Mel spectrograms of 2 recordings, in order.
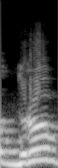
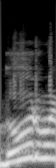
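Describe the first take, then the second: First: ध्रुव said "dhruv", r joined right onto dh; correct pronunciation. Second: ध्रुव said as "dhurv", the r after the u; "dhurv", the mispronounced ध्रुव; wrong pronunciation. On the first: Teacher models the correct ध्रुव for students, lower and careful. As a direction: clean "dhruv", r cluster after ध. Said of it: "ध्रुव कहिए". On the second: Teacher mimics students' wrong ध्रुव, sounds swapped. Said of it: "ध्रुव नहीं बाबू". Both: Shown as a demonstration.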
